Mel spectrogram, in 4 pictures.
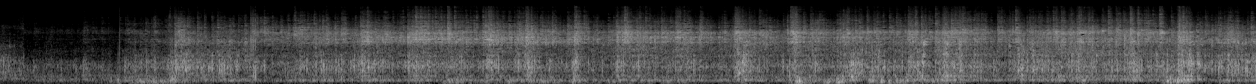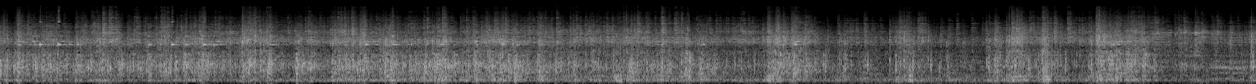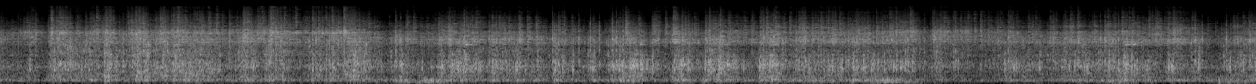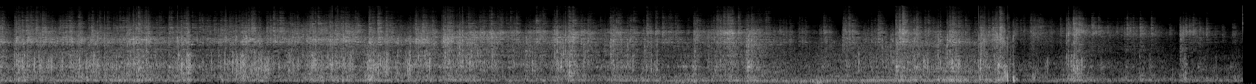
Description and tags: Trolley empties slower
Walking along an uneven Pavement with a Metal Shopping Trolley containing Bottles and Cans for re.cycling.
Bottles, Cans, Noisy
